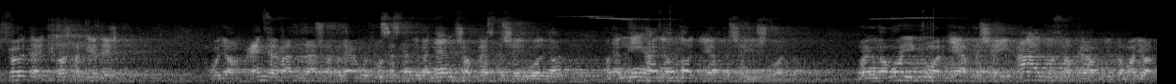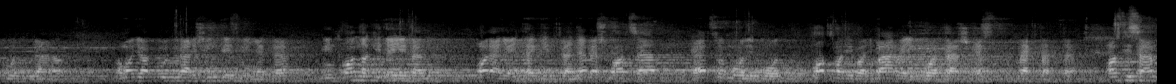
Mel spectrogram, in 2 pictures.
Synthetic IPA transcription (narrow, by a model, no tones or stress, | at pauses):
følt̪ɛɦɛcːykɒst̪ɒkeːrd̪eːʃt̪ | ho̞ɟɒrɛnt̪sɛrvaːlt̪o̞zaːʃnɒkɒzɛlmult̪husɛsɛnd̪øːbɛnːɛmt͡ʃɒkʋɛst̪ɛʃɛjivo̞lt̪ɒk̚hɒnɛmneːɦaːɲɒnːɒɟɲɛrt̪ɛʃɛjiiʃʋo̞lt̪ɒk | vɒjo̞nɒmɒjiko̞rɲɛrt̪ɛʃɛjiʔaːld̪o̞znɒkɛlɒɲːit̪ɒmɒɟɒrkult̪uːɾaːnɒk | ɒmɒɟɒrkult̪uɾaːliʃint̪eːzmeːɲɛkɾɛ | mint̪ɒnːɒkid̪ɛjeːbɛn | ɒɾaːɲɒjit̪ːɛkint̪ʋɛnɛmɛʃmɒrt̪saːt̪ | ɛlt̪soɡboːlikor | hɒt̪vɒnivɒɟbaːrmɛjikkort̪aːʃɛst̪ | mɛkt̪ɛt̪ːɛ | ɒst̪hisɛm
